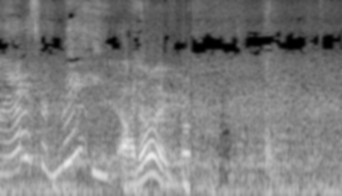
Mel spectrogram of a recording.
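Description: A woman exclaims excitedly close by.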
